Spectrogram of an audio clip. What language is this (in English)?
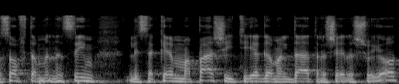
Hebrew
